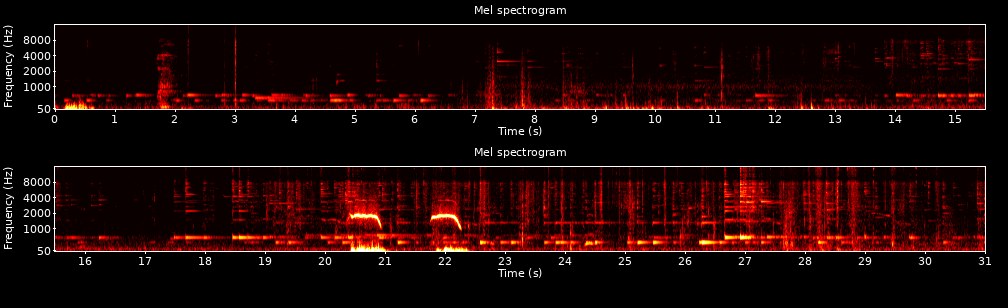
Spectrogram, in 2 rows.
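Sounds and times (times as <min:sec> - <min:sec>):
faint clinking animal bells: 0:00.0 - 0:31.0
loud high-pitched calls: 0:20.4 - 0:21.0.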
